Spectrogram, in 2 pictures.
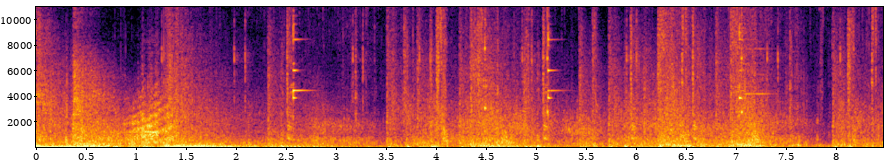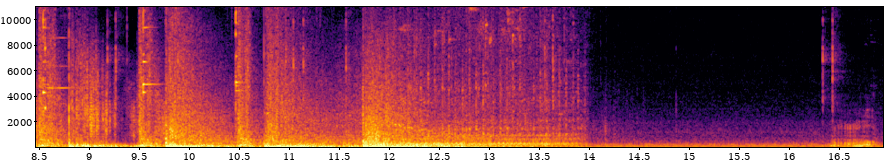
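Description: Artillery and gunfire in the WW2 strategy game Order of Battle, dense crackling bursts and booms rolling on for most of the stretch, then dropping to a quiet hum, with mouse clicks mixed in.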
